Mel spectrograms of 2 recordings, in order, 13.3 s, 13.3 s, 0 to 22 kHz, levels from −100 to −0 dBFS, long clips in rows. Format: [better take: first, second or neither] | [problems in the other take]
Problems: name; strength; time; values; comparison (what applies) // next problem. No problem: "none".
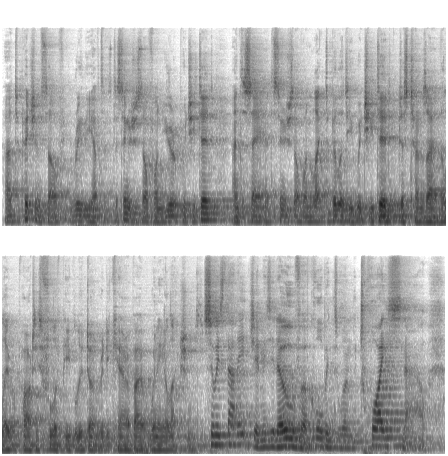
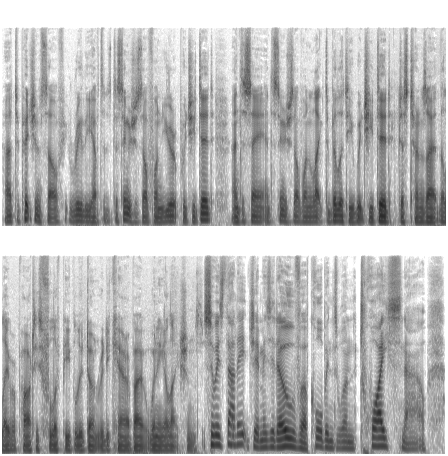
second | room echo; slight; dies away in 1 s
